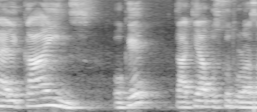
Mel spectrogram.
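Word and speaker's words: alkynes: और मैंने आपको स्पेसिफिकली इसके प्रोनाउंसिएशन थोड़ा सा अलग करके बताया था ताकि आप इसको अच्छी तरह से याद रख सको। एल्केन्स, एल्कीन्स एंड एल्काइंस, okay, ताकि आप उसको थोड़ा सा अलग से याद रख सको।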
